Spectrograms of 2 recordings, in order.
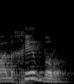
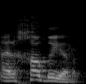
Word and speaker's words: Al-Khadir: Alors, vous l'entendez beaucoup traduit en français par Al-Khidr, mais en réalité, Al-Afsah, donc la prononciation la plus correcte, même si certains savants ont dit que Al-Khidr c'était correct, mais le plus correct c'est Al-Khadir.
